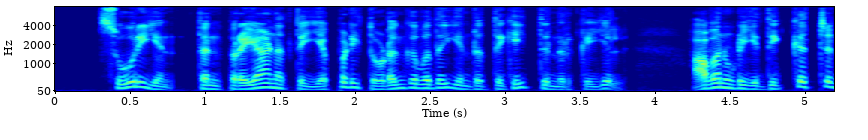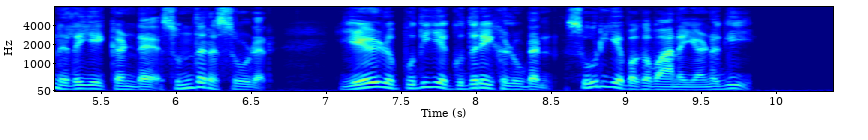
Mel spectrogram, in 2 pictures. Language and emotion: Tamil, neutral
